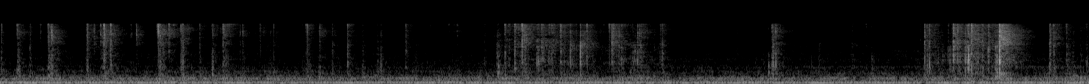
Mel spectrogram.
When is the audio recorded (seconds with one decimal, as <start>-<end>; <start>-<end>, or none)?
0.0-2.4; 4.9-5.5; 6.2-10.9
